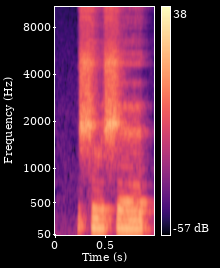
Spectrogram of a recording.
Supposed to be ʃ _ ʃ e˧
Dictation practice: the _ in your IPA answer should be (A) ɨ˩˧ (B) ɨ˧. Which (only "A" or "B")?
B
